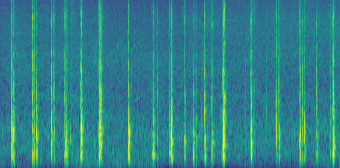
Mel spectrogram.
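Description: A hollow purple and white cardboard teacake box, held at the chest, is tapped with the fingertips of both hands. Nineteen short, dry, hollow taps land at an uneven pace, each with a mid-pitched papery knock and almost no ring.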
